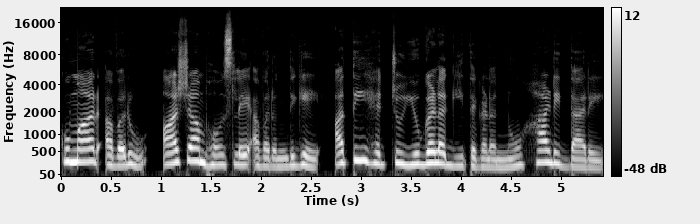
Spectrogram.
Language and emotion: Kannada, neutral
